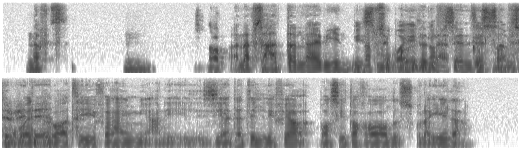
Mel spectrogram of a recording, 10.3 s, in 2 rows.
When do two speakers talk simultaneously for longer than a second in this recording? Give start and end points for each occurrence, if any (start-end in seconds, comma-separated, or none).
3.4-5.7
